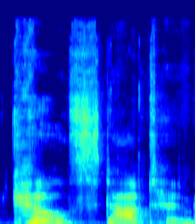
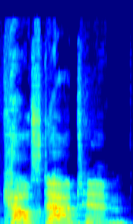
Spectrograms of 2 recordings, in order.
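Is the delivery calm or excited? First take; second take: calm; excited. First: It is said flatly, with calm low energy. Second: It is said with lively, excited high energy. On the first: The event feels unremarkable. "it sets it so up to be chill" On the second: The event feels dramatic. "read it in an exciting way"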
